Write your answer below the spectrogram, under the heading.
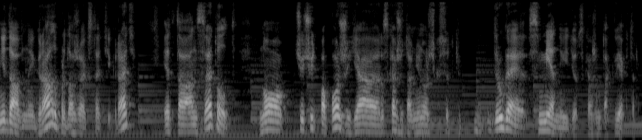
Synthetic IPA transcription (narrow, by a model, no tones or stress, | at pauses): nʲɪd̪avnəɪɡɾalˠɨpɾəd̪ɐlˠʐajʊkst̪atʲɪɪɡɾatʲ | ɛt̪əɐnsɛt̪əlˠt̪ | no̞t͡ɕʉt̚ʲt͡ɕːutʲpɐpo̞ʐːɨjarəskaʐut̪amnʲɪmno̞ʐɨt͡ɕkə̥sʲɵt̪ə̥kʲɪ | d̪ɾʊɡajəsmʲe̞nəɪdʲo̞t̪skaʐɨmt̪a̰kvʲe̞kt̪ər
